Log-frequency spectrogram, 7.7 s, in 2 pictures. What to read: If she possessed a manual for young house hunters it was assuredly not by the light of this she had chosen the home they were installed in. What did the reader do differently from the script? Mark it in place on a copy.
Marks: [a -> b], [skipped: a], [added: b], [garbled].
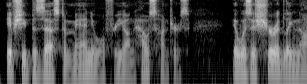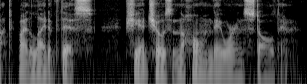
If she possessed a manual for young house hunters it was assuredly not by the light of this she had chosen the home they were installed in.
